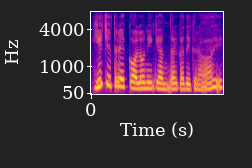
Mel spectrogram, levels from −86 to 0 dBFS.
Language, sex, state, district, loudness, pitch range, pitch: Hindi, female, Madhya Pradesh, Bhopal, -15 LUFS, 200-265 Hz, 220 Hz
